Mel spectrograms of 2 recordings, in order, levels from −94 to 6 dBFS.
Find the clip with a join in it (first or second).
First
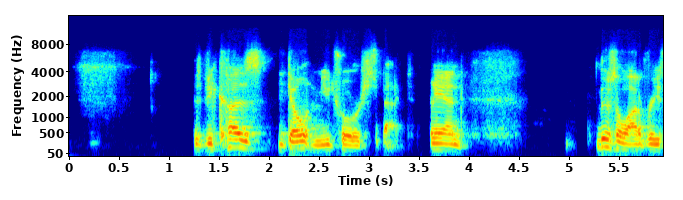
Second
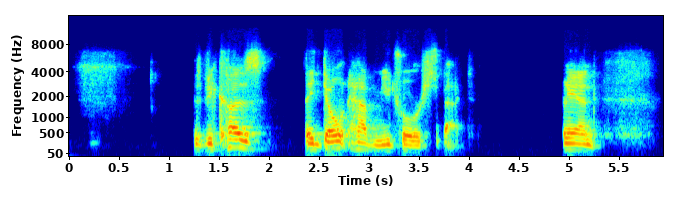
first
